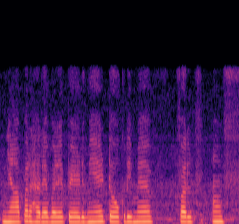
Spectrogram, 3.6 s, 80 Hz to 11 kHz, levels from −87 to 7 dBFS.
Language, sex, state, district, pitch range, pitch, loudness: Hindi, female, Uttar Pradesh, Shamli, 230-240 Hz, 235 Hz, -16 LUFS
